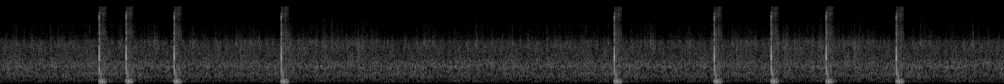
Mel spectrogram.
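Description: Short clicks sound as puzzle tiles snap into place.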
